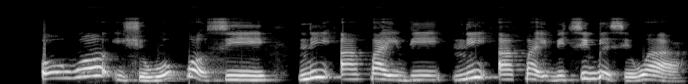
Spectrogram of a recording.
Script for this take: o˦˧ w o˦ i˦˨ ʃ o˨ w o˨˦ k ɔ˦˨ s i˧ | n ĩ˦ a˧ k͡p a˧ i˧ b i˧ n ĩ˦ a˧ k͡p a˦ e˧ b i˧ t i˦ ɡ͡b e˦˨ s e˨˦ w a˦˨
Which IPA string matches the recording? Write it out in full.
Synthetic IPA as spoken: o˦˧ w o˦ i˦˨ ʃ o˨ w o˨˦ k͡p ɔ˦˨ s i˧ | n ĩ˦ a˧ k͡p a˧ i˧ b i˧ n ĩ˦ a˧ k͡p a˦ i˧ b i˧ t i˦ ɡ͡b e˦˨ s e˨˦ w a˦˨

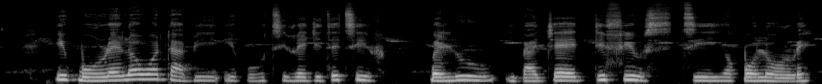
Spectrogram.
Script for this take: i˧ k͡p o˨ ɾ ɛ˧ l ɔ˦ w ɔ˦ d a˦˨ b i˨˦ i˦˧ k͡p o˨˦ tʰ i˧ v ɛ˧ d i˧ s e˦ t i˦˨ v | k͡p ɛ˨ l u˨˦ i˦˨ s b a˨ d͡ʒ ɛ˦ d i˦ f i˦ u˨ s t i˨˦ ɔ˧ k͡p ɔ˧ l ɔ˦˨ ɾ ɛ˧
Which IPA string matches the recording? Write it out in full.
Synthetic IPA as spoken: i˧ k͡p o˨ ɾ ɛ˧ l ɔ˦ w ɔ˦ d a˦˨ b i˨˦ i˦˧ k͡p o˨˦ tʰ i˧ v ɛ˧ d͡ʒ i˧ t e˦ t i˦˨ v | k͡p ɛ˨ l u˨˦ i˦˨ b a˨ d͡ʒ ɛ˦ d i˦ f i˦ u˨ s t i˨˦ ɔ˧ k͡p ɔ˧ l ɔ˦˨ ɾ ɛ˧

